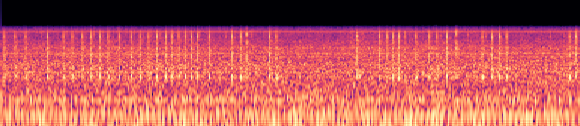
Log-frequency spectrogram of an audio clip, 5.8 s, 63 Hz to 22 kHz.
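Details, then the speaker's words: Samsung 2493HM LCD monitor, power cord only, when its fluorescent backlight fails to light at switch-on: faint, irregular crackling pops from the lower right corner, suspected electrical arcing, which then stop. "didn't turn on now I can hear the popping sound popping sound stopped"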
